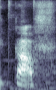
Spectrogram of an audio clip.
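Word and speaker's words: calf: इसमें भी L जो है साइलेंट है, तो इसे प्रोनाउंस करेंगे काफ।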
